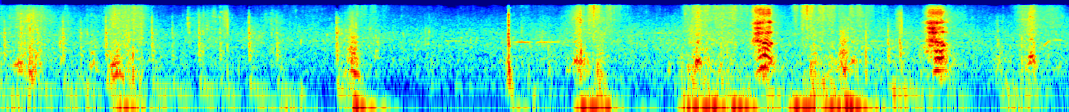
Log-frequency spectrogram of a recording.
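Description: Light, bouncy game sound effects play in short bursts.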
